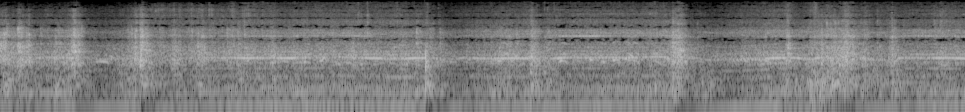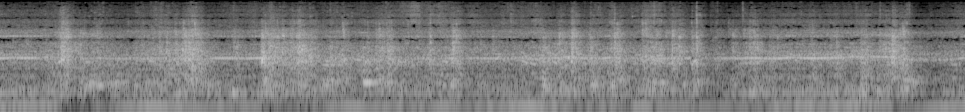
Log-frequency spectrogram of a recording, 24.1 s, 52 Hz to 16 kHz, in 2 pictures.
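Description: Hitachi EX200 hydraulic excavator's diesel engine running steadily while the machine breaks down brick and concrete walls, with scattered knocks and crashes of falling rubble and a thin whine that comes and goes.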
